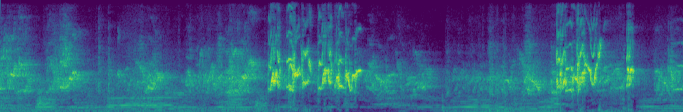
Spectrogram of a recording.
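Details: Many lovebirds interacting after release into their summer colony in Germany; shrill overlapping chirps and twitters, with clusters of louder rapid squeaks at about two and four seconds.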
